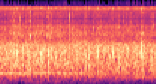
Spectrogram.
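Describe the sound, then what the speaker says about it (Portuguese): A church congregation at an Assembleia de Deus service breaks into steady, dense applause, many hands clapping together in a full, even wash that holds throughout. "Você pode dar uma salva de palmas para Jesus?"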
